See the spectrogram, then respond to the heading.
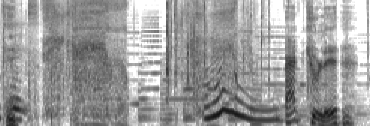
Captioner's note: slurping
